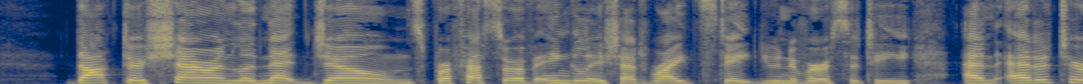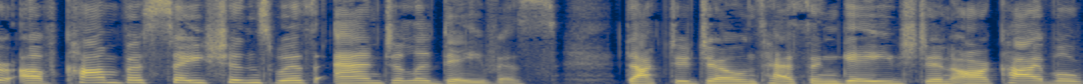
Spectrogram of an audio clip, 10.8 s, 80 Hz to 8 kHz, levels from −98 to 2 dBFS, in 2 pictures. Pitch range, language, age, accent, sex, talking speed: 190-230 Hz, English, 50-69, American, female, 135 wpm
